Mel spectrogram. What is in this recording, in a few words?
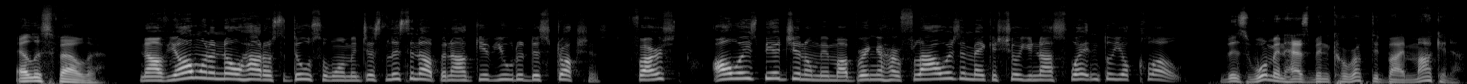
character vo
